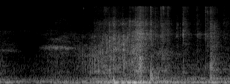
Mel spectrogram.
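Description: Toy monster truck rolling down an orange plastic toy track: a rattling rumble that grows louder about halfway through.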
